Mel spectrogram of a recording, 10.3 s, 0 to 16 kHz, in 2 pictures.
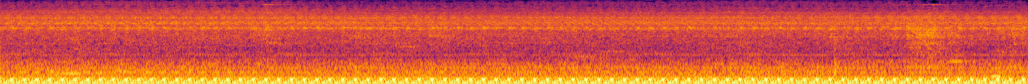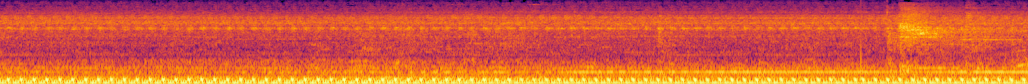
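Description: A stationary Mizuma Railway 1000 series electric train with its onboard equipment running: a steady, loud, rhythmically pulsing low hum. A short hiss comes near the end.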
